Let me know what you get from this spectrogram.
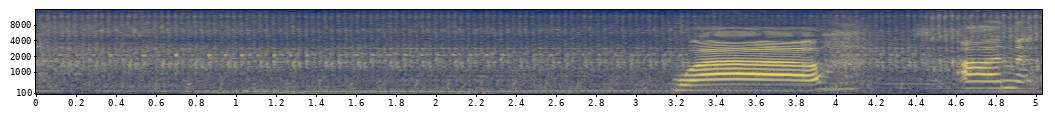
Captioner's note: vehicle engine whirring; beep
